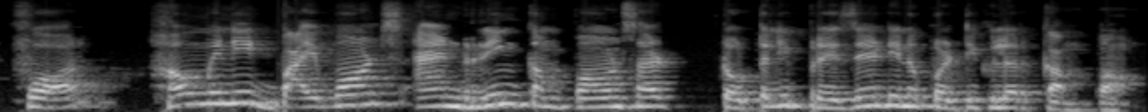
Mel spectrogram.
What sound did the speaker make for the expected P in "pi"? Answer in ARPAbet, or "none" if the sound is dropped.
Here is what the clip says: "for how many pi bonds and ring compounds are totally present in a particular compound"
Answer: B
